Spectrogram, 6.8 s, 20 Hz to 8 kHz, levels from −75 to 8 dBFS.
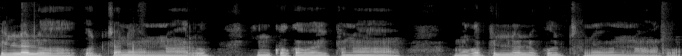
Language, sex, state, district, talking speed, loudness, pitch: Telugu, male, Andhra Pradesh, Sri Satya Sai, 70 wpm, -20 LUFS, 110 Hz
